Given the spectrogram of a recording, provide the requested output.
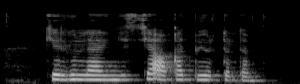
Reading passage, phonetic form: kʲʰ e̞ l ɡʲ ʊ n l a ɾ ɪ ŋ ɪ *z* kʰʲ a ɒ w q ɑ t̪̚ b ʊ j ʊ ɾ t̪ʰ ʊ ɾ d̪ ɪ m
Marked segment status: correct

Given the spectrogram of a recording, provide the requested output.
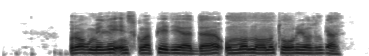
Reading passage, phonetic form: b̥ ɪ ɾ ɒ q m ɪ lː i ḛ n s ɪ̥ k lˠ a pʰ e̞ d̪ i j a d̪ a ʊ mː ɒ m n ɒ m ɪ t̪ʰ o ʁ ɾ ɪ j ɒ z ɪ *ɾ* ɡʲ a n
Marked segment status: incorrect: l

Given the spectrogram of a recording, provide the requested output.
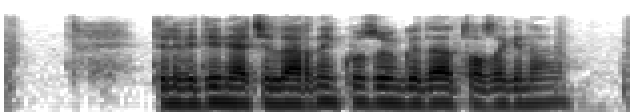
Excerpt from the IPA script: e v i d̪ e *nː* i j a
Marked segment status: incorrect: n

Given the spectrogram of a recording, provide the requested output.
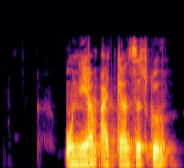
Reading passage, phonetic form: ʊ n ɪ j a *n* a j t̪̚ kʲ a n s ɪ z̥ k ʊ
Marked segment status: incorrect: m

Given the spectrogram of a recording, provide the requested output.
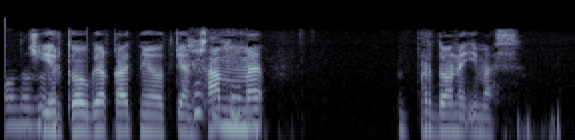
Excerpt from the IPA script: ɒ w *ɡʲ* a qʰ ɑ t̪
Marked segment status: correct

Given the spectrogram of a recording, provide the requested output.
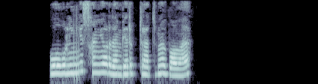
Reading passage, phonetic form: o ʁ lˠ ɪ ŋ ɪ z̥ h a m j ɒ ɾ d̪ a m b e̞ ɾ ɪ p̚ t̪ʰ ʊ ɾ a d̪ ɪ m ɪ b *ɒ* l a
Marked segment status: correct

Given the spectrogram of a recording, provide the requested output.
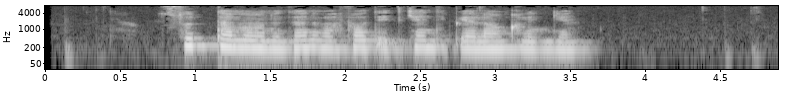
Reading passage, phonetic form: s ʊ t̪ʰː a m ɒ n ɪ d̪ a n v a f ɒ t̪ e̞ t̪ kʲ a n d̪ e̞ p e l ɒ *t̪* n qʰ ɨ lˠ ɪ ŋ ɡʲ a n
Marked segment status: incorrect: none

